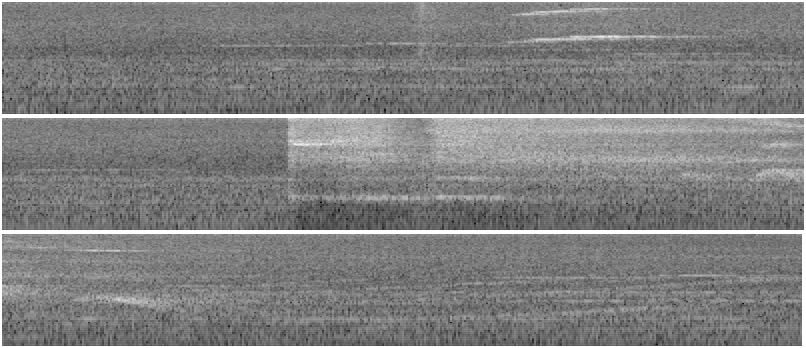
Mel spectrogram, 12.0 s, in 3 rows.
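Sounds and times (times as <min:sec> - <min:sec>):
electric train running noise: 0:00.1 - 0:12.0
loud hiss: 0:05.5 - 0:07.9.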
